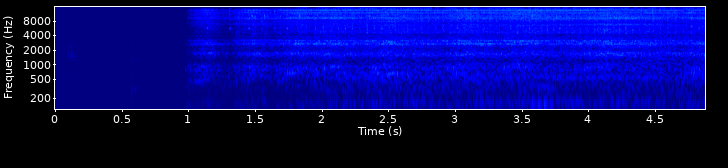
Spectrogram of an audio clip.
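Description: A sewing machine runs steadily with a fast whirring hum.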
